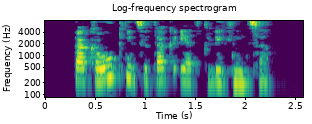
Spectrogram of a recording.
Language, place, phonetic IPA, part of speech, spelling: Russian, Saint Petersburg, [kak ɐˈuknʲɪt͡sə tak i ɐtˈklʲiknʲɪt͡sə], proverb, как аукнется, так и откликнется
- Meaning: as you sow, so shall you reap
